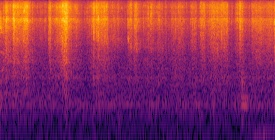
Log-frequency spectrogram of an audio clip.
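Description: Thin plastic produce bag crinkling and rustling as hands open it out, an irregular run of crackles, a little louder about a second in.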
